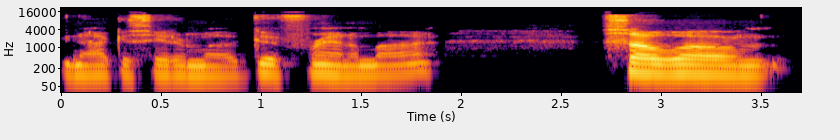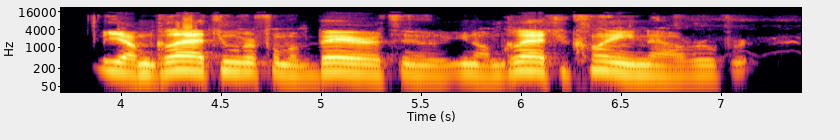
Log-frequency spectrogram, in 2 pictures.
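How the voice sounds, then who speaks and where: Over a quiet background, a man with a plain, everyday voice speaks at a medium pitch and a fairly quick pace. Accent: American. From US Midwest, Decatur Illinois. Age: 30s. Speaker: game developer. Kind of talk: interview talk on stage.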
